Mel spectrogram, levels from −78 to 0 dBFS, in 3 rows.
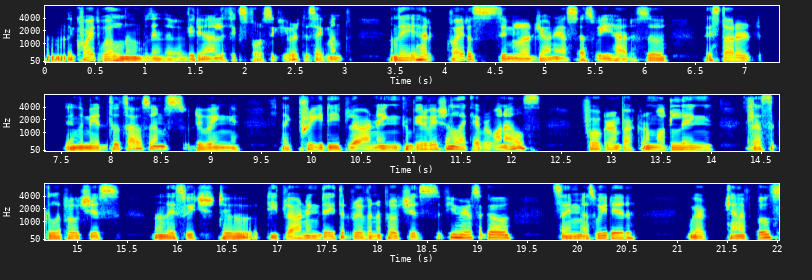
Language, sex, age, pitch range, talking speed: English, male, 30-49, 95-115 Hz, 165 wpm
